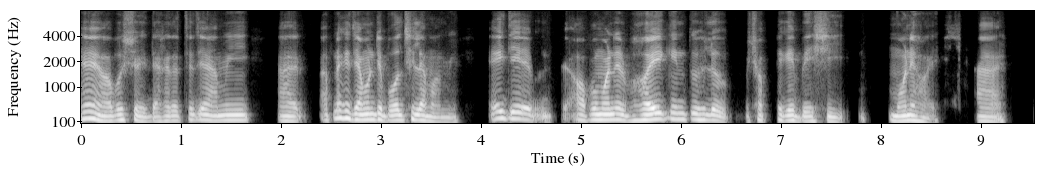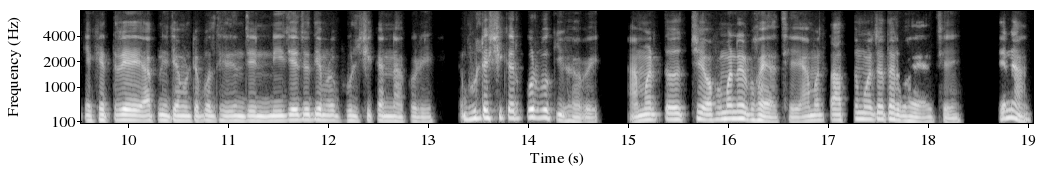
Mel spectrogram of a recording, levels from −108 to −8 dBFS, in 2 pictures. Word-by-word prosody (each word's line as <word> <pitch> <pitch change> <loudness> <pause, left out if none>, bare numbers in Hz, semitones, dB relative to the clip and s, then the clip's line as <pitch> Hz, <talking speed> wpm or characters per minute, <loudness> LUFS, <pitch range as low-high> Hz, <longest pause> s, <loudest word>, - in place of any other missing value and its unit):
হ্যাঁ, 175 -3 +4
অবশ্যই 140 -2 0
দেখা 115 +2 -2
যাচ্ছে 125 +4 -5
যে - - +2
আমি 135 +2 +3 0.5
আর 120 -1 +1 0.3
আপনাকে 190 +5 +2
যেমনটি 150 +1 +5
বলছিলাম 135 0 +2
আমি। 105 -1 -6 0.4
এই 185 - +3
যে 175 - +3 0.2
উম - - -6 0.4
অপমানের 145 +1 +4
ভয়ই 145 +4 +7
কিন্তু 160 -2 -1
হলো 140 -1 +2 0.4
সবথেকে 130 -2 -1
বেশি 115 0 -3 0.7
মনে 130 +2 +5
হয়। 100 -4 -6 0.5
আ - - 0 0.6
এক্ষেত্রে 140 +2 +1 0.2
আপনি 130 +2 -1
যেমনটা 125 -1 +2
বলতেছেন 125 0 0
যে 125 - +2 0.2
নিজে 125 +2 +3
যদি 145 0 0
আমরা 130 -1 0
ভুল 125 -1 -1
স্বীকার 130 -1 -3
না - - -1
করি, 110 -2 -5 0.3
অ্যা - - -7
ভুলটা 185 +4 +3
স্বীকার 195 -2 -2
করবো 205 -1 +3
কিভাবে? 110 -6 -3 0.4
আমার 135 +6 +2
তো - - -2
হচ্ছে 155 +3 -4
অপমানের 175 +4 +3
ভয় 140 -4 +3
আছে। 105 +1 -11 0.2
আমার 135 +2 +1
তো - - -11
আত্মমর্যাদার 165 +2 -1
ভয় 115 -3 +1
আছে, 105 -1 -8 0.5
তাই - - -3
না? 175 - +2
135 Hz, 165 wpm, -21 LUFS, 125-155 Hz, 0.7 s, ভয়ই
